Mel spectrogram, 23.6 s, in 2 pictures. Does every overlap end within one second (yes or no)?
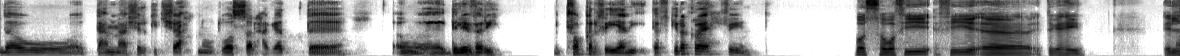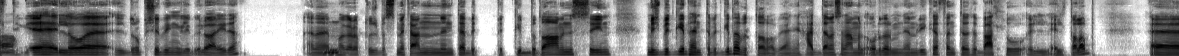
yes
